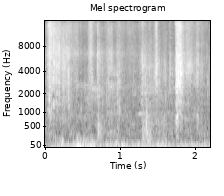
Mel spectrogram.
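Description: Steel mason's trowel scraping and slapping wet cement-sand mortar along a bed for a brick course: a few short, sharp scrapes about half a second apart over a low rumble.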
